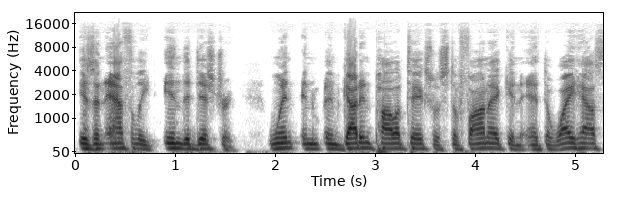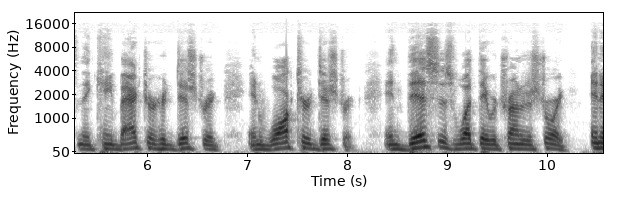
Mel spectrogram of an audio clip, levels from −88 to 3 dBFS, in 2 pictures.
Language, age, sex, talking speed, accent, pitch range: English, 50-69, male, 235 wpm, American, 125-155 Hz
